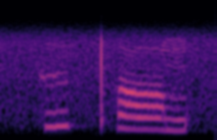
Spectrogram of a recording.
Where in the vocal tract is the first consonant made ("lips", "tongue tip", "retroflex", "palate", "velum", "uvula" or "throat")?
velum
